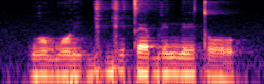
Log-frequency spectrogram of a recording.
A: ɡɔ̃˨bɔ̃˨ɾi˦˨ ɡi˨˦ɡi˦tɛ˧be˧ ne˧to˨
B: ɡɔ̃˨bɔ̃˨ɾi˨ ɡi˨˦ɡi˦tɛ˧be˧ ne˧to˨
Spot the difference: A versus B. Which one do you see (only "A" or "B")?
B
